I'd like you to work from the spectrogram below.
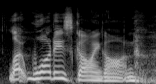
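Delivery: normal talking voice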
